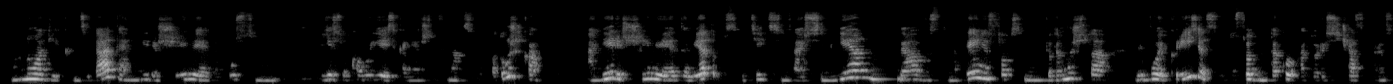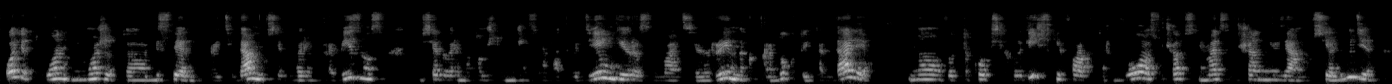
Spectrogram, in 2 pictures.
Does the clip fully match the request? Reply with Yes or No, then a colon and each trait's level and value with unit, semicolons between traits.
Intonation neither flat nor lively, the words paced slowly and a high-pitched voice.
No: average, 4.4 semitones; average, 155 wpm; high, 220 Hz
